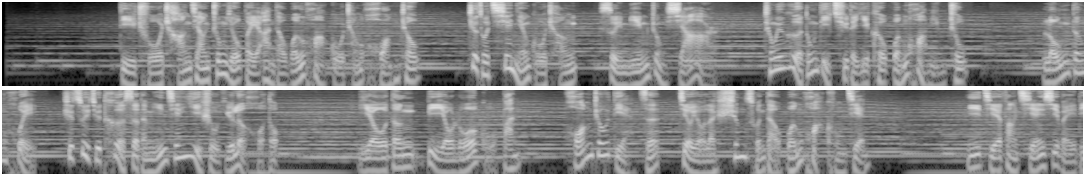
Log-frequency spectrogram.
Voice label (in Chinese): 男 纪录片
